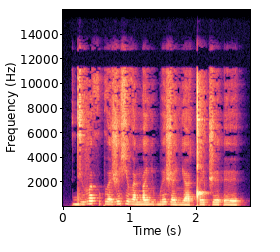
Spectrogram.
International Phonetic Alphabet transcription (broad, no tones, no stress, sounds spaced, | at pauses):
dʲ ʉ v æ θ ə p ð ɛ ʒ ə ç e ð æ ŋ a ʎ ə b e ʒ æ ʎ æ ǃ e t͡ʃ e ʔ e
